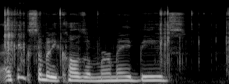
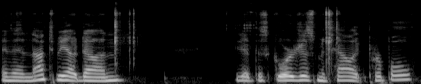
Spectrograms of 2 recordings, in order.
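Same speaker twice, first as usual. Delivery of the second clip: ordinary talk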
